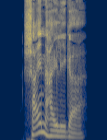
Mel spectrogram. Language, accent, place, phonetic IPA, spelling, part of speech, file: German, Germany, Berlin, [ˈʃaɪ̯nˌhaɪ̯lɪɡɐ], scheinheiliger, adjective, De-scheinheiliger.ogg
- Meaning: 1. comparative degree of scheinheilig 2. inflection of scheinheilig: strong/mixed nominative masculine singular 3. inflection of scheinheilig: strong genitive/dative feminine singular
